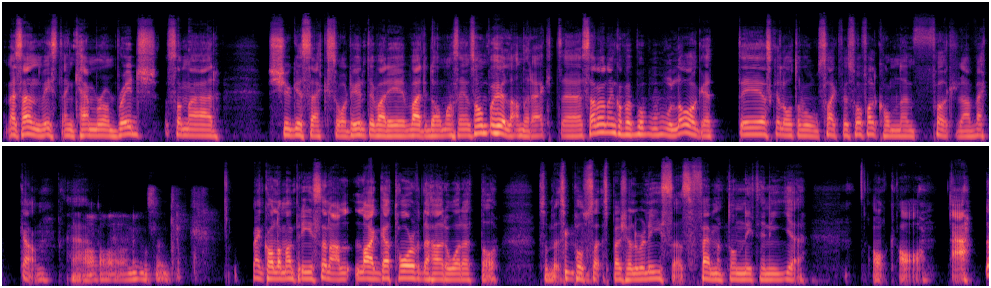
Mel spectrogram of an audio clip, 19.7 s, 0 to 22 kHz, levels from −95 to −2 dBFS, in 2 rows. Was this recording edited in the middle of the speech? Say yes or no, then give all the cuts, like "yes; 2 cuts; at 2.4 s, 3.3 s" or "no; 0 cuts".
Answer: no; 0 cuts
